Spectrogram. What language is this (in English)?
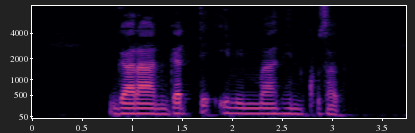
Oromo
